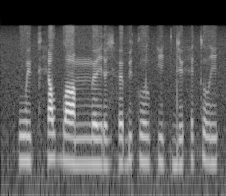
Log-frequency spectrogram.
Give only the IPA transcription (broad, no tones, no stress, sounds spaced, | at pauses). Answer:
w y k h e l dˤ æ mː ø i̯ ɾ y z h ø ɓ y k u l k i k d y h e k ɾ u i̯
